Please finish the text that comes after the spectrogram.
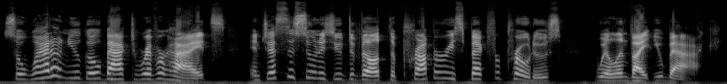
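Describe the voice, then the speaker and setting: A prim older ranch lady, played by a man, pitched high and bright. She scolds with polite firmness, as in a storybook reading. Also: sing-song, normal speed, hardly any pauses, no room sound, heavily acted, poor audio. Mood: firm. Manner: prim, reprimanding.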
